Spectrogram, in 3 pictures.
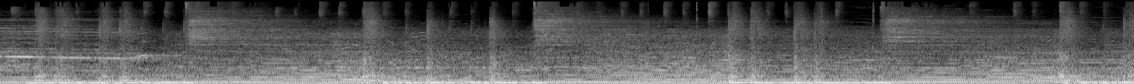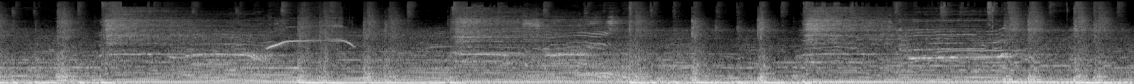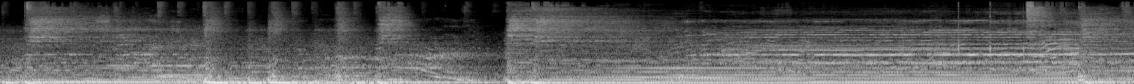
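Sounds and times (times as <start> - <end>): person singing lead vocals: 0.0 - 4.8, 9.9 - 34.0
hard rock band playing live: 0.0 - 34.0.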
